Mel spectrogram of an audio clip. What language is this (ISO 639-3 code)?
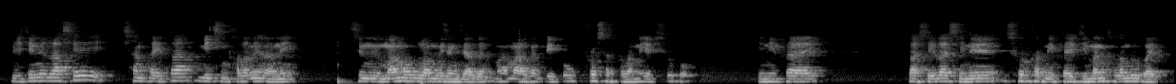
brx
